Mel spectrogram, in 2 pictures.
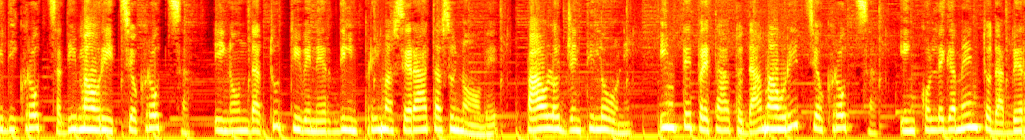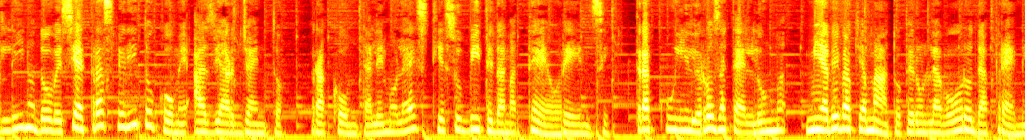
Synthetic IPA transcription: d̪ikɾot̪sːad̪imawɾit̪sːjokɾot̪sa | inond̪at̪ut̪ːivenerd̪iːmpɾiːmaseɾaːt̪asunɔːve | paolod͡ʒent̪iloːni | int̪erpɾet̪aːt̪od̪amawɾit̪sːjokɾot̪sːa | iŋkolːeɡament̪od̪aberliːnod̪oːvesiɛt̪ːɾasfeɾiːt̪okomeʔazjard͡ʒɛnt̪o | rakʰːont̪alemolɛst̪jesubiːt̪ed̪amat̪ːɛːoɾɛnt̪si | t̪ɾakːujilrozat̪ɛlːumː | iaveːvak̟jamaːt̪opeɾunlavoːɾod̪apːɾɛːm

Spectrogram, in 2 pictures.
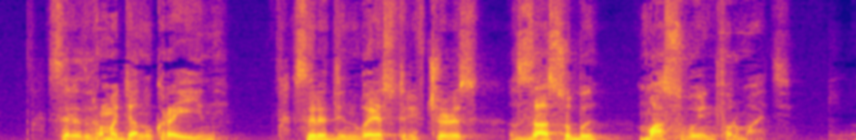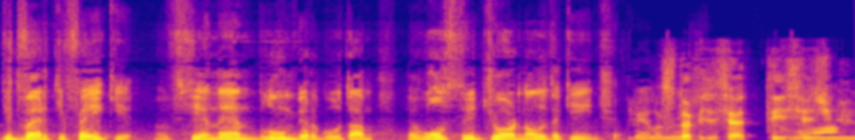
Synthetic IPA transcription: sɛɾed̪ɦɾɔmɐdʲanʊkɾɐjḭnɪ | sɛɾed̪inʋɛst̪ɔɾʲḭwt͡ʃɛɾez̥zɑsɔbɪmɑsɔʋɔjʊinfɔ̰rmɑ̰t͡sʲi̥ji | ʋʲid̪ʋɛrtʲifɛjkʲḭwsʲiɛnɛnblˠumʲbʲɪrɡʊt̪ɑmʋɔlˠst̪ɾʲit̪̚d͡ʒɔrnɐlˠɪt̪ɐkɪinʃɪst̪ɔpʲɐd̪ʲɪsʲat̪ːɪsʲɐt͡ʃ

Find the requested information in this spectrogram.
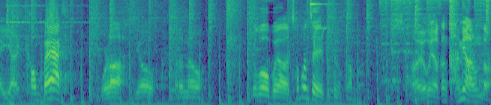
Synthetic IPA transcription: jakʰʌ̃mbækwɔɭːajoaɪɾõnoo | kʌɡʌmwojat͡ɕʰʌp͈ʌnt͡ɕ͈e̞pɯtʰɯbutʰamʌ̰n | ajʌɡɯnjak͈ankamiaɾɯnda

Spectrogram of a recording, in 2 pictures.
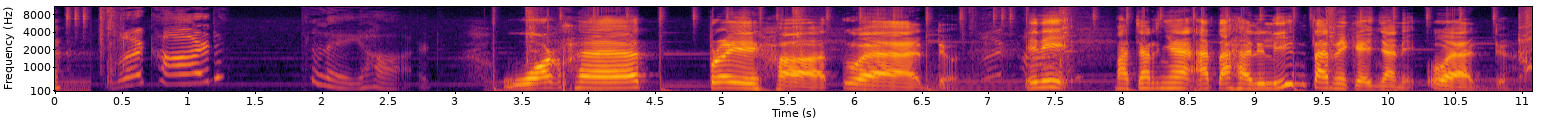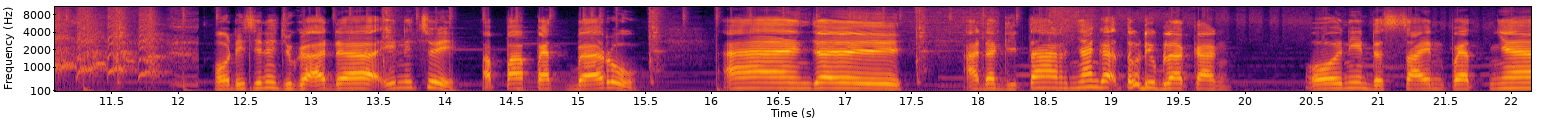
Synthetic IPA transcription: wkhad | pleha | d | wɔrhɛt̪̚plehart̪̚wadʊ̰hini | pat͡ʃarɲaʔat̪aɦalilint̪arnɪkaaɲanɪ̰uadoh | odisinid͡ʒuɡaːdainit͡ʃuɪa̰papɛt̪̚baɾu | aɲd͡ʒa | ʔa̰daɡit̪arɲaŋɡaʔt̪ʊhdiblakaŋ | oinidəsajnpɛt̪̚ɲa

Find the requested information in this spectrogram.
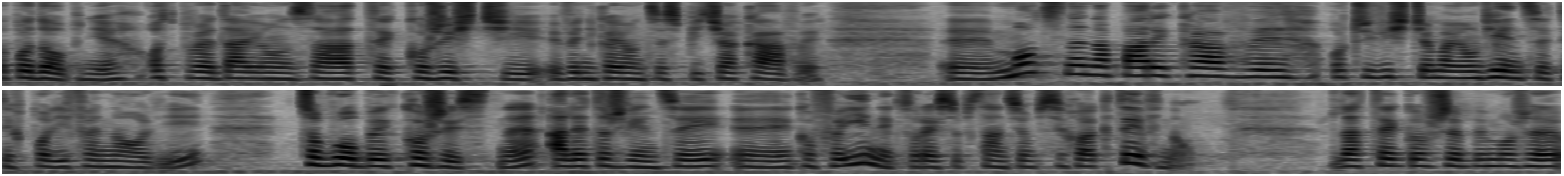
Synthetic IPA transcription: ɔpɔd̪ɔbɲɛɔt̪pɔvʲjad̪ajɔ̃w̃zat̪ɛkɔʐɘɕt͡ɕivɘɲikajɔnt̪sɛspʲit͡ɕakavɘ̰ | mɔt̪snɛnapaɾɘkavɘɔt͡ʂɘvʲiɕt͡ɕɛmajɔ̃w̃vʲjɛnt̪sɛjt̪ɘxpɔlʲifɛnɔlʲi | t̪sɔbɘwɔbɘkɔʐɘst̪nɛʔalɛt̪ɛʐvʲjɛnt̪sɛjkɔfɛjinɘkt̪uɾajɛssupst̪ant̪sʲjɔ̃w̃psɘxɔakt̪ɘvnɔ̰̃w̃ | d̪lat̪ɛɡɔʐɛbɘmɔʐɛ

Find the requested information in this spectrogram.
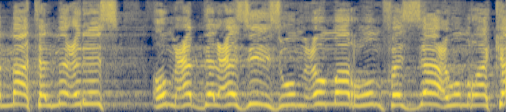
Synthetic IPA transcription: mːaːt̪almʊʕɾɪs | ʔʊmːʕab̚d̪ɪlʕaziːzwʊmːʕʊmɑɾˤwʊmfazːaːʕwʊmɾˤɑːka

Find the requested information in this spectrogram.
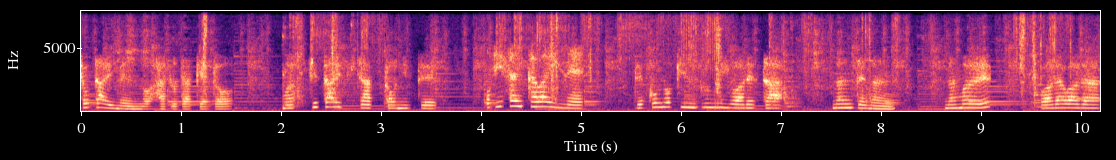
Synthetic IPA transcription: ɕo̞t̪aimẽ̞nːo̞ɦazɨd̪ake̞d̪o̞ | mat͡ɕit̪aikʲi̥t͡ɕat̪oɲ̟it̪e | oɡʲihaikaβaiːne | d̪̥e̞ko̞nokʲĩmbɯ̟̃iβaɾe̞t̪a | nãnt̪e̞nãn | namae | βaɾaβaɾa

